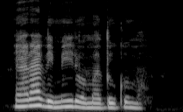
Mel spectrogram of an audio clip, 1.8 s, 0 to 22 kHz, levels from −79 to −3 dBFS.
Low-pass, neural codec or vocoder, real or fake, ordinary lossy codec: none; none; real; none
